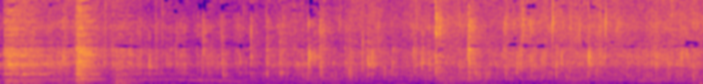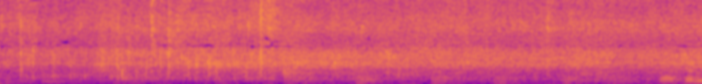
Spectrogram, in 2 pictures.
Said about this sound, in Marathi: इथं मी नाचणीचे पापड तळते.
